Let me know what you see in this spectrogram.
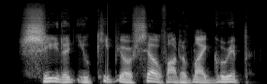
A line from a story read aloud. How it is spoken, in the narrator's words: he snarled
